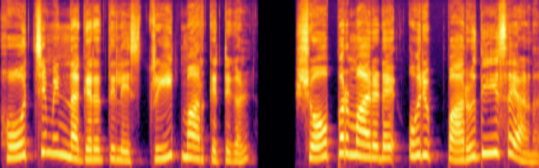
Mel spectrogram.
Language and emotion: Malayalam, happy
